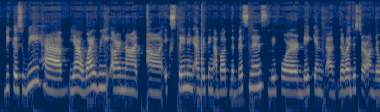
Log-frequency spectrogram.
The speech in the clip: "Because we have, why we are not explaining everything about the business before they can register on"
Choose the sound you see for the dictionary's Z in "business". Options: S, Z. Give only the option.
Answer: S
